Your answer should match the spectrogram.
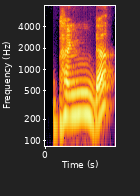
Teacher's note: ಭಸ್ ಎ ಮಹಾಪ್ರಾಣ and then we have ಣ and then ಅಲ್ಪಪ್ರಾಣ ಡ · Bha is a Mahaprana, and then we have Na, and then Alpaprana, Da.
